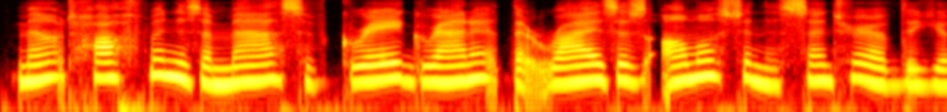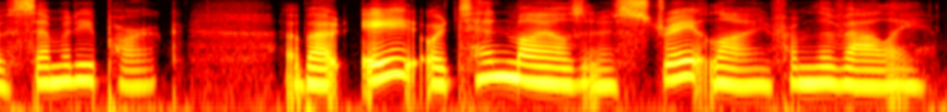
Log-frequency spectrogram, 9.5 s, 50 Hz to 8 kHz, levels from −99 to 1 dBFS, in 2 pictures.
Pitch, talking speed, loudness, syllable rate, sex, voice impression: 205 Hz, 190 wpm, -19 LUFS, 4.9 syllables/s, female, very feminine, adult-like, slightly soft, slightly intellectual, slightly calm, slightly kind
